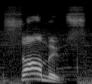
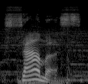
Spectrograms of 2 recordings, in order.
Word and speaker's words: Samus: In the first two games, Mr. Ran's first name was announced closer to the Japanese pronunciation as Samus. But from Brawl onwards, it adopted the more Americanized Samus.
